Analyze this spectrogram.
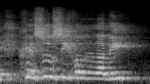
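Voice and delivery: high, insistent call; imitated shouting. Woman keeps calling Jesus as he comes closer, imitated shouting. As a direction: keep calling him, pitched high. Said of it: "ella sigue gritando".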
